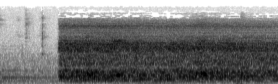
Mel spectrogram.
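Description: Faint background music, then about a second in a steady wash of outdoor city street noise cuts in abruptly and holds even.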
